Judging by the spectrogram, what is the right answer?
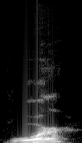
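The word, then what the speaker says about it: Waugh: last name evelyn like is that gh silent is it wow yes flower id you are correct war really like an r light like war without without vr wall wall all right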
